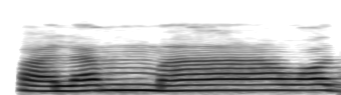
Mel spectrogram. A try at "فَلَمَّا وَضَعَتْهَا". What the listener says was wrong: না গুণ বড় হবে ফালাম্মা এত বড় না 2 কাউন্টস মাদ ফালাম্মা ওয়াদাআতহা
